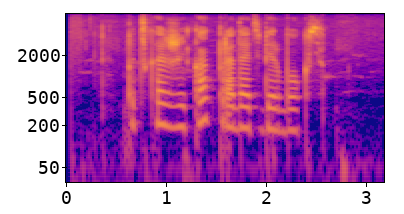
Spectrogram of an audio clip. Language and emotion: Russian, neutral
